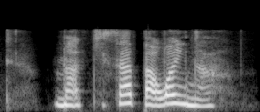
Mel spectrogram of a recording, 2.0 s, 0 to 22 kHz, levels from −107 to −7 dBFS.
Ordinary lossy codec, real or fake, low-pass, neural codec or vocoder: AAC, 64 kbps; fake; 7.2 kHz; codec, 16 kHz, 4 kbps, FunCodec, trained on LibriTTS, 50 frames a second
